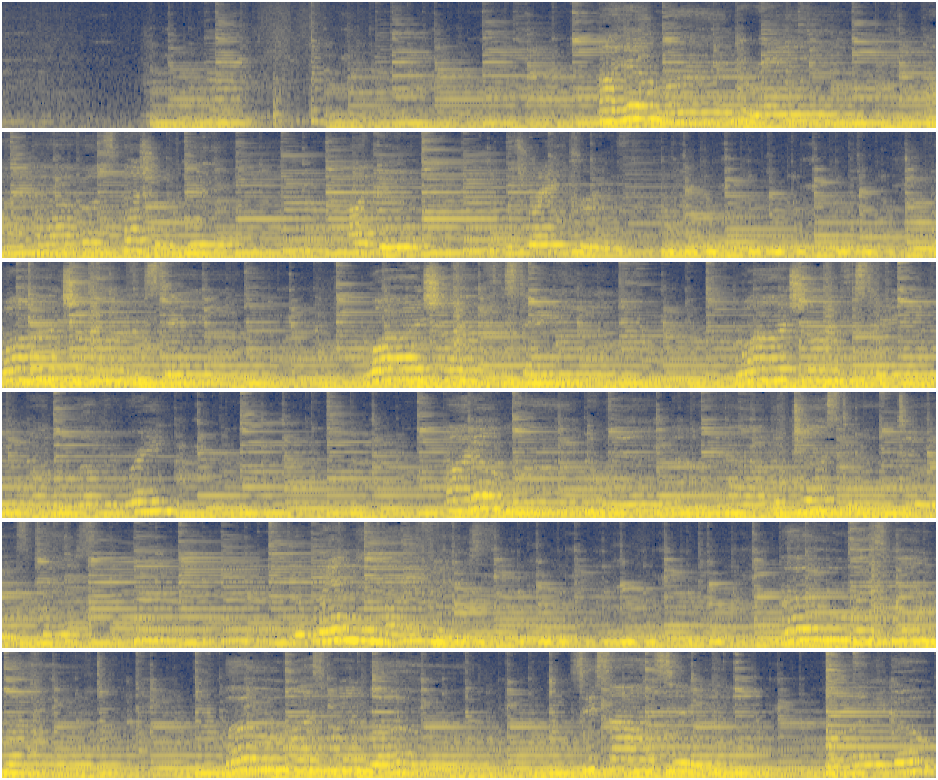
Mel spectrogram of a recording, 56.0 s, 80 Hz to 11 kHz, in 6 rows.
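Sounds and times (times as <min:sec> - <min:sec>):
acoustic guitar chords: 0:00.0 - 0:56.0
person singing: 0:05.8 - 0:12.0, 0:12.6 - 0:15.9, 0:18.6 - 0:21.5, 0:22.1 - 0:25.1, 0:25.9 - 0:29.8, 0:32.4 - 0:38.7, 0:40.2 - 0:42.4, 0:45.1 - 0:54.3, 0:54.9 - 0:56.0.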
